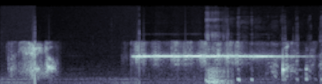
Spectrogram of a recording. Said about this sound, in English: Okay. Pull your dinger out. Okay. And go ahead and ring the bell when you feel like you're not going to get busted.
